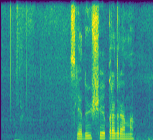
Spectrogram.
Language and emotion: Russian, neutral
